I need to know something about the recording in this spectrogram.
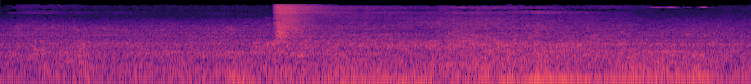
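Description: A bus engine rumbles deeply as the bus slowly pulls forward close by.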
